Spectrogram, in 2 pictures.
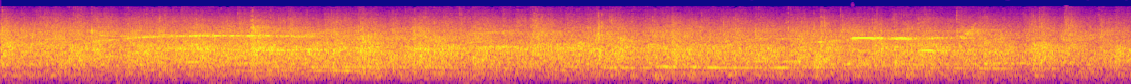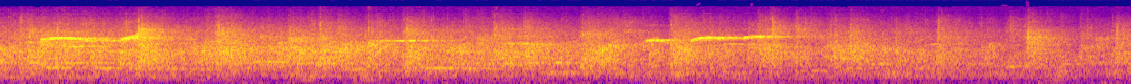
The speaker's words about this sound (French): Have you clapped for him already? Est-ce que vous l'avez déjà applaudi?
